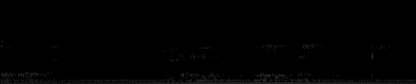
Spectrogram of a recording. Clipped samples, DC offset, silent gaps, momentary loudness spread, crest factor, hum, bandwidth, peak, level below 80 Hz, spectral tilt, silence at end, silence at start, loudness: under 0.1%; under 0.1%; none; 7 LU; 16 dB; 60 Hz at -65 dBFS; 15 kHz; -46 dBFS; -68 dBFS; -5.5 dB/octave; 0 s; 0 s; -63 LUFS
